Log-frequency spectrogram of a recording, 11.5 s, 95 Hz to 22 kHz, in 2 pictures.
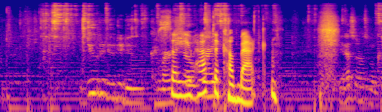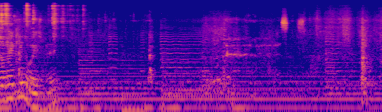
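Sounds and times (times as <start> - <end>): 
keys jangling: 0.5 - 2.3, 5.5 - 7.1
speech: 1.3 - 6.4.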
